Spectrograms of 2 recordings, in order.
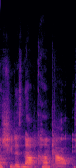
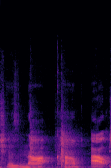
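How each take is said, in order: First: Said in the usual way. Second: Slow, separated "not come out"; emphatic repeat. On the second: Real, not acted. Narrator stressing the long wait, slow emphatic "not come out". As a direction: set "not", "come" and "out" apart, softer.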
